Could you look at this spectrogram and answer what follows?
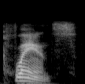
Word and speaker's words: plants: word here is plants pronounce the P instead of Lance it's PL plants plant plant okay now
